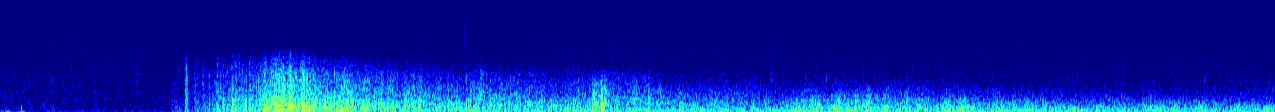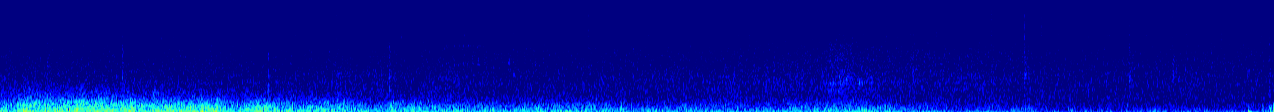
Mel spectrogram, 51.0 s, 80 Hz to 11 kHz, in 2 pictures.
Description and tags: Thunder&Rain2
Big storm in West Yorkshire, England. Recorded on a Rode Condenser Microphone using a Fostex Field Recorder. NO AUTO GAIN!
uk, weather, field-recording, thunderstorm, lightning, thunder-storm, england, storm, rain, thunder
